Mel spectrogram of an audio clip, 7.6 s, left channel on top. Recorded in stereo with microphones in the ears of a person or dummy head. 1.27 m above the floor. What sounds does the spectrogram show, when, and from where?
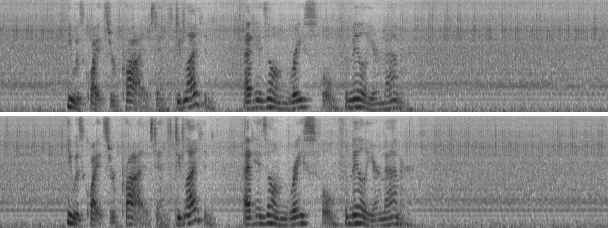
0.8 s a woman speaking: 70° right (ahead or behind), 1.0 m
